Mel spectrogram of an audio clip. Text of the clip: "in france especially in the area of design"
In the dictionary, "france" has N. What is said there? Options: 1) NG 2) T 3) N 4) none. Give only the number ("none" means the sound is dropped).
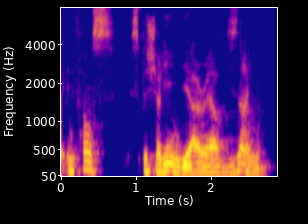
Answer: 4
